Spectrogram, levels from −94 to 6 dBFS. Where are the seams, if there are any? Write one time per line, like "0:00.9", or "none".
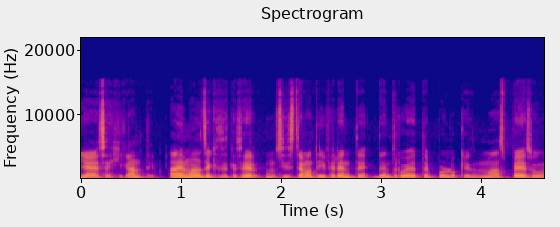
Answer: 0:01.5
0:02.3
0:03.2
